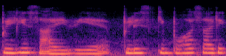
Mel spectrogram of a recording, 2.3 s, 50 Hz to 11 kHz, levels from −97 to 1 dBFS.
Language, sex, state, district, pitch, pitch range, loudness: Hindi, female, West Bengal, Jalpaiguri, 245 Hz, 210-250 Hz, -29 LUFS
